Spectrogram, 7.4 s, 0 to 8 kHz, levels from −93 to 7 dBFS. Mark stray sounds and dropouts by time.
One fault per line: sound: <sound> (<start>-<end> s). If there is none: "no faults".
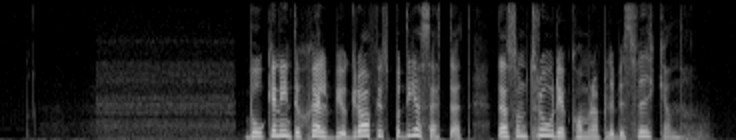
no faults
